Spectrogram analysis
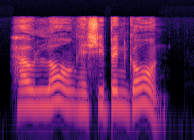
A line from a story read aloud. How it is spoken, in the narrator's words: Lorraine asked, trying to be kind in that English accent of hers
